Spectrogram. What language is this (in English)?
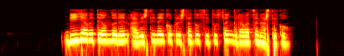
Basque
